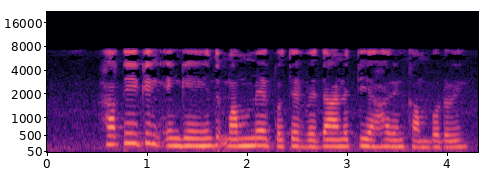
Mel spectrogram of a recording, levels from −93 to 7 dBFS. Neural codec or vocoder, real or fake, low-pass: none; real; 7.2 kHz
